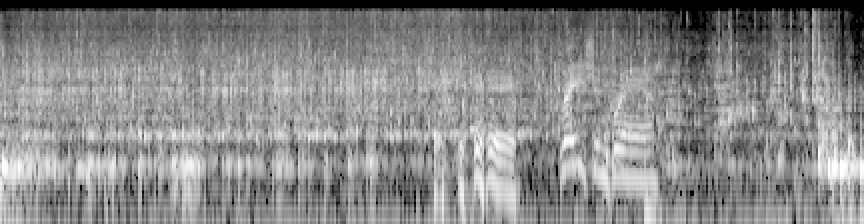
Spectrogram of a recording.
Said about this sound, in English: We need a toilet flush right now, I think.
